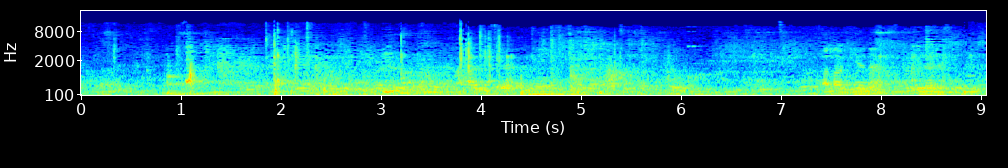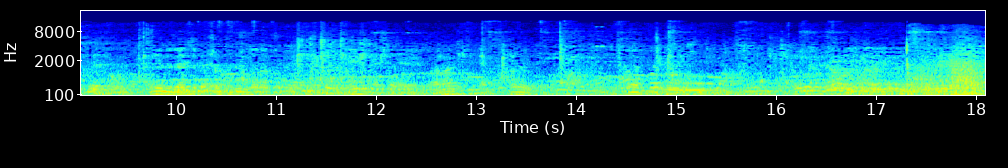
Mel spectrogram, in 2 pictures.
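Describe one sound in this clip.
Game pieces click onto a wooden board.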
